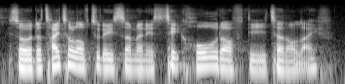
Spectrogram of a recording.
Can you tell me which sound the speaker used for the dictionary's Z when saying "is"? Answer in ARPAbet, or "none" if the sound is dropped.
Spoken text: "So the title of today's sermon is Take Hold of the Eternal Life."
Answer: S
